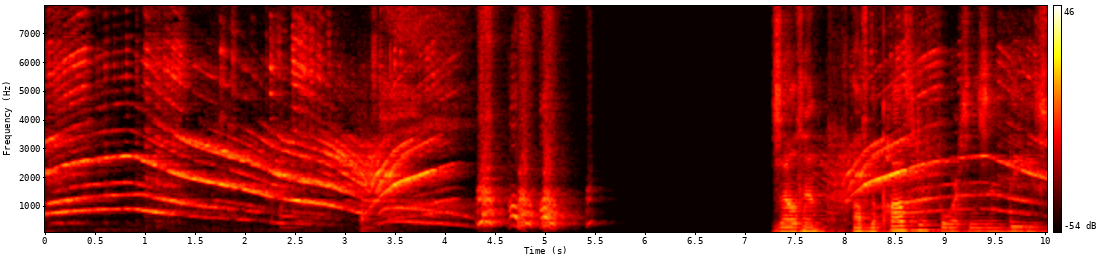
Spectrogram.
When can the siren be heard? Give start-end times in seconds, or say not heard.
0.0-4.1, 7.6-9.9.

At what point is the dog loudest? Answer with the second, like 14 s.
5 s.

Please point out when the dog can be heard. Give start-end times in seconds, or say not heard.
3.3-5.5.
